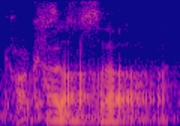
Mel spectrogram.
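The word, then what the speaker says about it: Kajsa: FYI, that is spelled K-A-J-S-A. Katsa.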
